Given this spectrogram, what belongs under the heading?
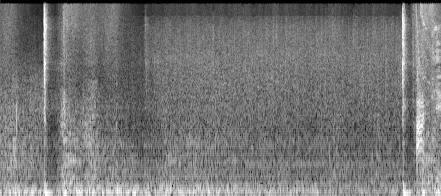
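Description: In the video game Hogwarts Legacy, a Confringo explosion spell goes off, with sharp booming blasts at the start and end over a low, rumbling roar.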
